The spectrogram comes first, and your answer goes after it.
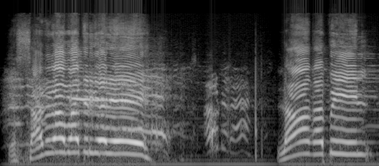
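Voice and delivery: high, loud commentator's shout; excited cricket commentary, high and held; excited live call. Real, not acted. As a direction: shout out the appeal as it happens.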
